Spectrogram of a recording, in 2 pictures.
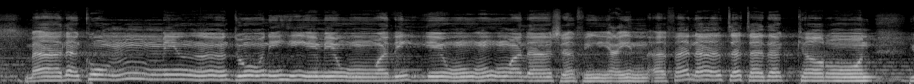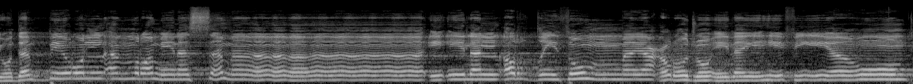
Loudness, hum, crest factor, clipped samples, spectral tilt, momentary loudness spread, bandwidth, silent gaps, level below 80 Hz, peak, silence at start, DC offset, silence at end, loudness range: -21 LUFS; none; 16 dB; under 0.1%; -4 dB/octave; 4 LU; 15.5 kHz; none; -54 dBFS; -4 dBFS; 0 s; under 0.1%; 0 s; 2 LU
